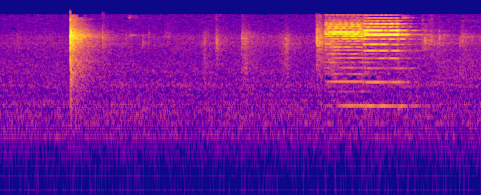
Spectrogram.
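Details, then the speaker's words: SwitchBlade multirotor at power-up on a level surface with the radio on first: sharp click, then a short bright run of electronic tones from the motors, the normal ESC initialization chime. "That noise is the motors initializing."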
